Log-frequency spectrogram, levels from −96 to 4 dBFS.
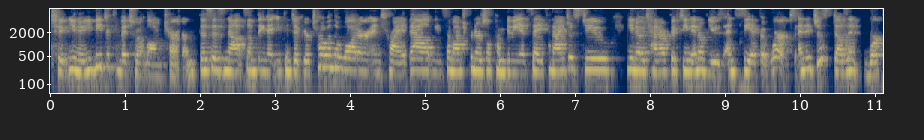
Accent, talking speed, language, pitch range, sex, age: American, 310 wpm, English, 185-220 Hz, female, 20-39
